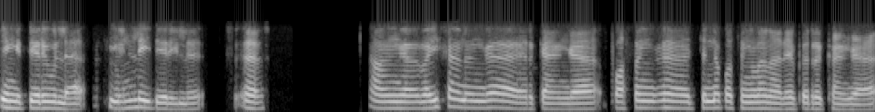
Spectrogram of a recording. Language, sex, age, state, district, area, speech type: Tamil, male, 18-30, Tamil Nadu, Kallakurichi, rural, conversation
